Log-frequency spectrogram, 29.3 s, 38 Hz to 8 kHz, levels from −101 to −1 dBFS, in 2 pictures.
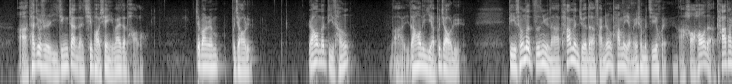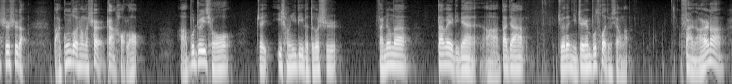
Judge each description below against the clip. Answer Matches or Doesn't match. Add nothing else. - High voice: Doesn't match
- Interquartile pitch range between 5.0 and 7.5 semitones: Doesn't match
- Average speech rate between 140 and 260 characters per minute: Matches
